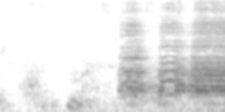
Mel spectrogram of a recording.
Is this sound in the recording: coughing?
no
